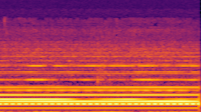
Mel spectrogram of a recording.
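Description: Flute, clarinet and bassoon holding a sustained chord of several steady notes in a live chamber performance, one of the middle notes pulsing rapidly.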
